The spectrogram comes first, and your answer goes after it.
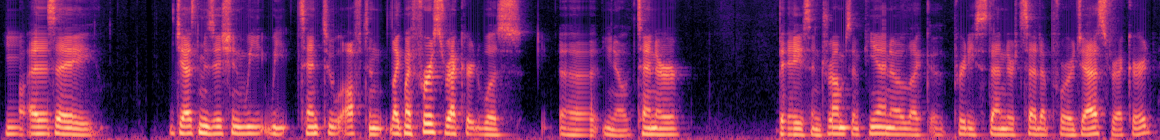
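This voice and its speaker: A man's voice: medium pitch, level tone, moderate pace, a little mellow. A man, a jazz pianist and composer chatting in an interview, thoughtful and full of restarts. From Netherlands. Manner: thoughtful, rambling with many restarts and fillers. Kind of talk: casual interview chat.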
